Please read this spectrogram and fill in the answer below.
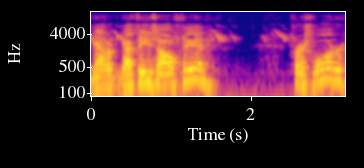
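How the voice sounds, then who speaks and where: Speaking at a very slow pace, a man talks with a Southern US accent. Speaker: homesteader. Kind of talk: casual vlog narration. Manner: casual with fillers.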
